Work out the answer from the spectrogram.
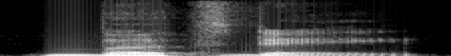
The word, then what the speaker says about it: birthday: तो बनेगा बर्थडे। बर्थडे। बर्थडे। बर्थडे। बर्थडे। बर्थडे। और ये ध्यान में रखिए कि हमको पहले शब्दांश पर यानी BIRTH पर जोर डालना है।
